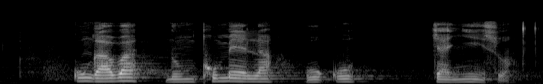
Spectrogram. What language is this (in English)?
South Ndebele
